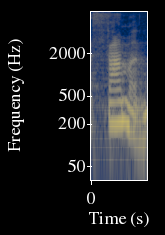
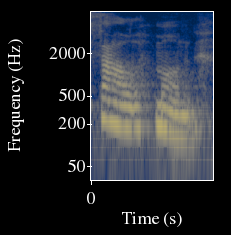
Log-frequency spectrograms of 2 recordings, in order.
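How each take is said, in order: First: It is pronounced like the fish word salmon. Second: It is pronounced unlike the fish word salmon. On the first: "Sounds a bit like salmon" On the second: "But it's Salmon"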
